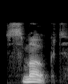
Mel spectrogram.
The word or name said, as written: smoked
